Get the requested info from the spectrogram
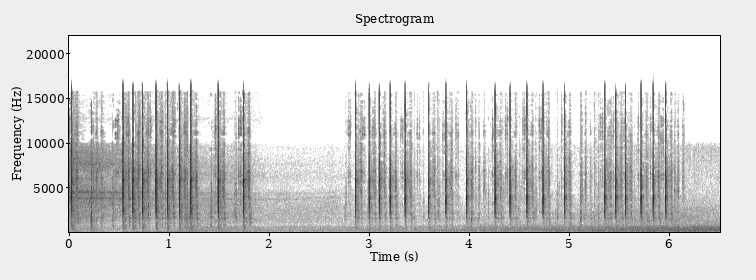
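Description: Typewriter key strikes, sharp clicks at about seven a second, in two runs: a short one early and a longer one starting a little under three seconds in. Low background noise sits beneath and grows toward the end.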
